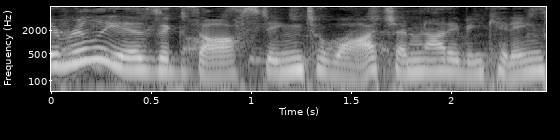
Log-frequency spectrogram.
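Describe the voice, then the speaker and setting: The speaker is a woman with an American accent and a medium pitch. Her tone is animated, and noticeable background noise can be heard. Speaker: podcast host. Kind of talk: casual chat. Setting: livestream. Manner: loud.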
